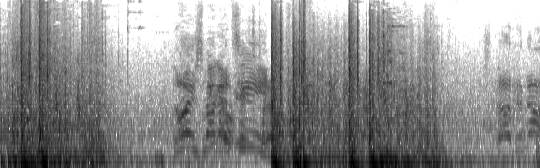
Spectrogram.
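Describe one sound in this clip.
A scoped rifle fires sharp shots.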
